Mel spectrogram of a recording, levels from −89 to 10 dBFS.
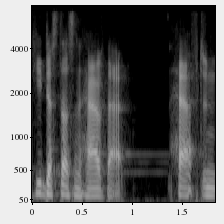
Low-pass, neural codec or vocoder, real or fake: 7.2 kHz; none; real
